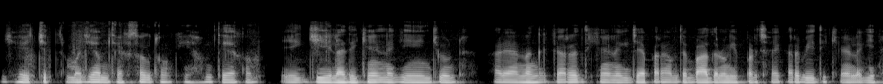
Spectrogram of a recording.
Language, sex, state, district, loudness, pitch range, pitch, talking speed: Garhwali, male, Uttarakhand, Tehri Garhwal, -19 LUFS, 100-105 Hz, 105 Hz, 170 wpm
